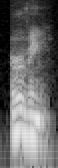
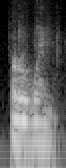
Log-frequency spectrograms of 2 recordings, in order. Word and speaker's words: Irwin: this face reminds me of the great Steve Irving or iring how do you pronounce it again the crocodile may he rest in peace Steve Irwin yes ah man uh what a legend it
